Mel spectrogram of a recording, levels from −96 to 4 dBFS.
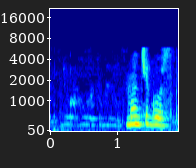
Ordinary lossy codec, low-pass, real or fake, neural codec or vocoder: MP3, 24 kbps; 7.2 kHz; fake; codec, 24 kHz, 3 kbps, HILCodec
